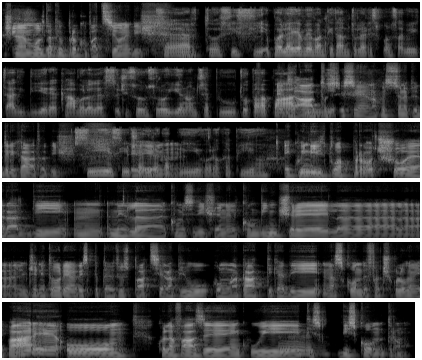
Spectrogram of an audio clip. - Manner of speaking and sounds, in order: laughing while speaking: "disci"; "dici" said as "disci"; chuckle; other background noise; "dici" said as "disci"; "come" said as "comu"
- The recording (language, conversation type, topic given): Italian, unstructured, Come puoi convincere un familiare a rispettare i tuoi spazi?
